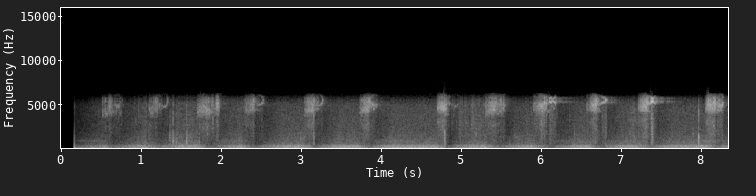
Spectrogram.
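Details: Bird living inside a house chirping at a person: short, high, thin chirps, roughly two a second at an uneven pace, over a steady low indoor hum.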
